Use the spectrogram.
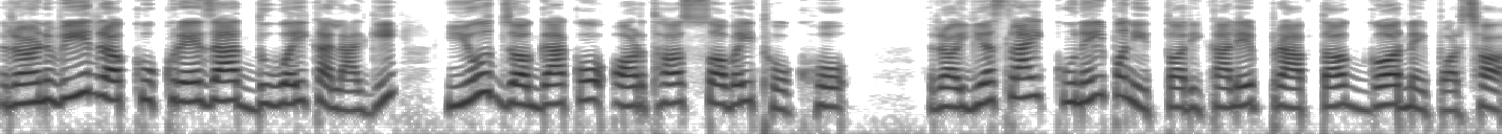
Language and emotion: Nepali, neutral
